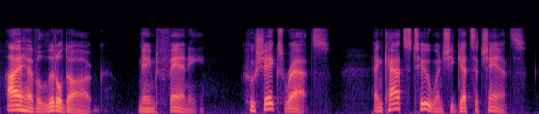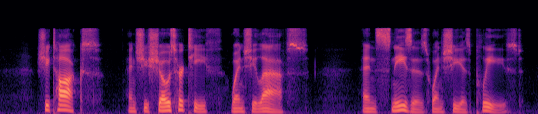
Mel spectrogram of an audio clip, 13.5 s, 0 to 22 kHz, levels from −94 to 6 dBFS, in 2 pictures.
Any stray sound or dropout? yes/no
no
